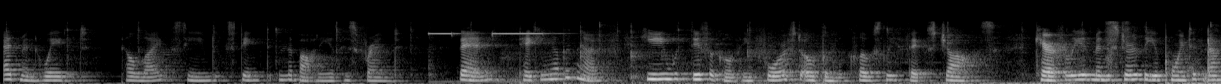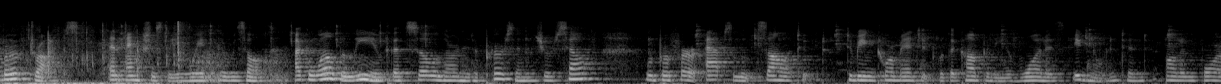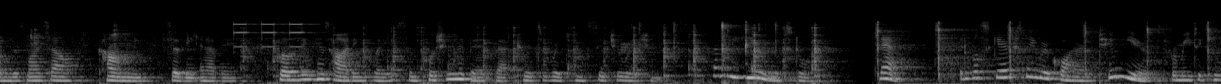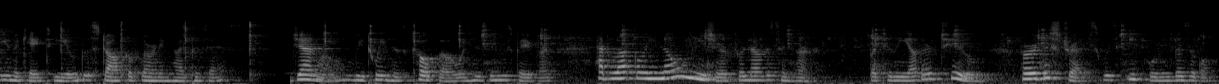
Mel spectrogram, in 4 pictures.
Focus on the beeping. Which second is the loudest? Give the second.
5 s.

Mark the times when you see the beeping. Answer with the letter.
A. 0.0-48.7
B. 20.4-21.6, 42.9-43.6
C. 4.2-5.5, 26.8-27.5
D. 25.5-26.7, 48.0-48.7
C.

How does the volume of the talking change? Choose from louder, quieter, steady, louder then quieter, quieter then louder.
quieter.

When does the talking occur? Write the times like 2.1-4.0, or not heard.
0.0-48.7.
